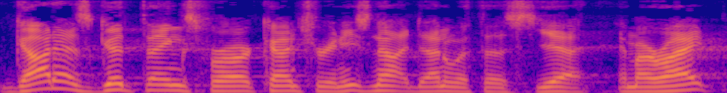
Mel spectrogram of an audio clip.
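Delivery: normal talking voice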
